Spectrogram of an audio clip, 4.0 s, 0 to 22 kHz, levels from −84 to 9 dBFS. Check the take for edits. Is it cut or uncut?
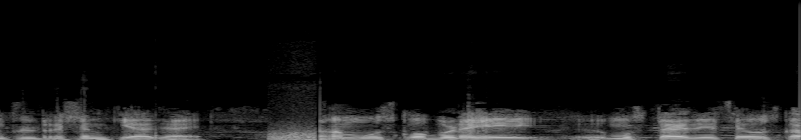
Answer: cut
